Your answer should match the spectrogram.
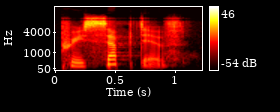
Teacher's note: this pre doesn't have to sound like pre it can sound like prith but the important part is that you have the pr together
